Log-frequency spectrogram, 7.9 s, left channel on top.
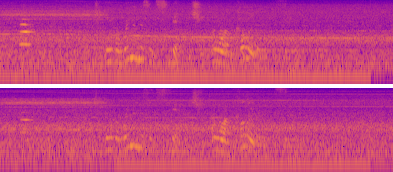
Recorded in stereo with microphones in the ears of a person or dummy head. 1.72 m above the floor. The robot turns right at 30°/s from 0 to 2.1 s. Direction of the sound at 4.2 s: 55° right (ahead or behind).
